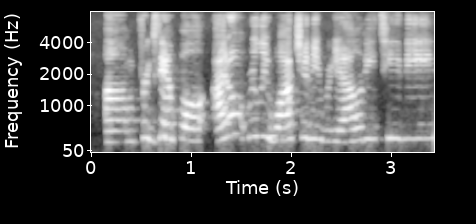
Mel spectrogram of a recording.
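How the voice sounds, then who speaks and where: A woman talks loudly and at a fairly quick pace in an American accent. Her pitch shows ordinary variation. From Chicago. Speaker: stand-up comedian. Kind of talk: stand-up. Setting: video call.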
